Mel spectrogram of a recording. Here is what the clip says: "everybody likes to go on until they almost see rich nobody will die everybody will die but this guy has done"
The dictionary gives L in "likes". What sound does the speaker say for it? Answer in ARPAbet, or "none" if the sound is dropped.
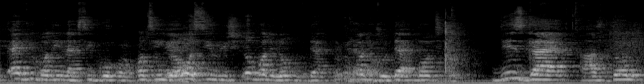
N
